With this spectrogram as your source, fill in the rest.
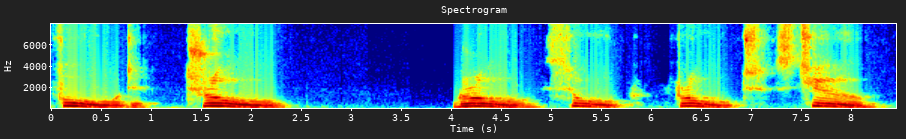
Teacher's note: the oo sound, which is a long and back sound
